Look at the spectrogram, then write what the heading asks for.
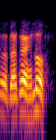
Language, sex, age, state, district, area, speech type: Assamese, male, 30-45, Assam, Sivasagar, rural, conversation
